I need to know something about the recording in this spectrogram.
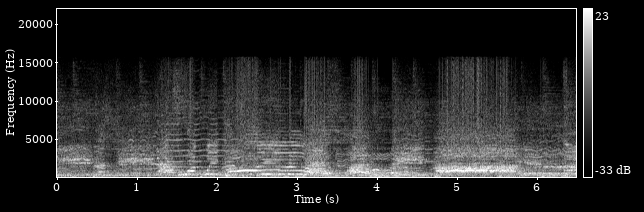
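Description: Live gospel singing: two male lead vocalists on handheld microphones sing long, gliding runs over a choir and band accompaniment.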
